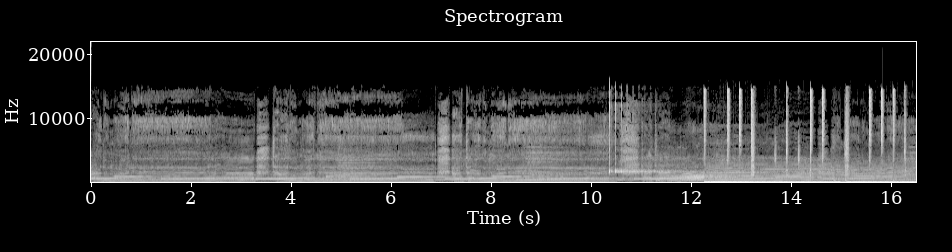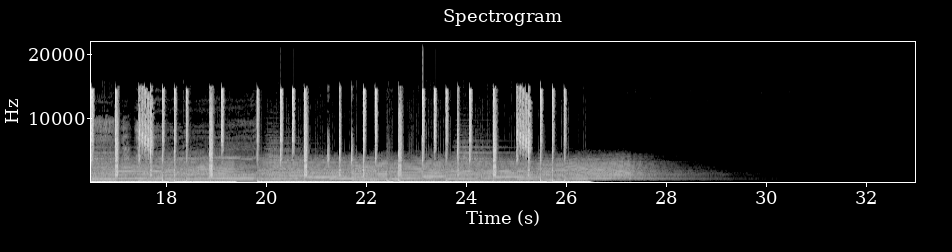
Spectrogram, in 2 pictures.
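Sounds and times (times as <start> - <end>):
deep bass: 12.0 - 26.5.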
